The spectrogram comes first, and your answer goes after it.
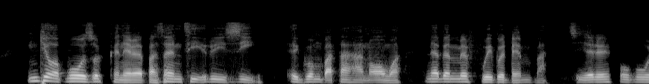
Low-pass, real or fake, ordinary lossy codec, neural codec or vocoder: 7.2 kHz; fake; MP3, 64 kbps; codec, 16 kHz, 0.5 kbps, X-Codec, HuBERT features, trained on LibriSpeech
